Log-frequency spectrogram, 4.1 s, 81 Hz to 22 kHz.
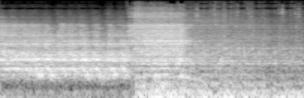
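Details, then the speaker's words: Tiger Cat E1 kit car, first start in ten years after flushing old fuel: catches in an uneven faltering rhythm, surges briefly, then sags and stumbles toward dying; fuel starvation, carb main jets and idle mixture screws then cleaned. "he's running out of fuel so spent the next hour taking out the main Jets demotion to the oil mixture screws and clear them with brake cleaner"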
